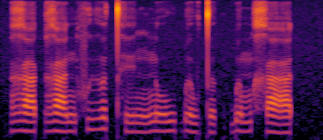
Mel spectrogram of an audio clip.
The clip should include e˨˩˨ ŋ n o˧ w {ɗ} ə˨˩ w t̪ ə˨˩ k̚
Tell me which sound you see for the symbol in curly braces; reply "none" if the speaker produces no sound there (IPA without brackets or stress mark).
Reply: ɓ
